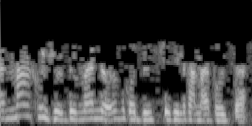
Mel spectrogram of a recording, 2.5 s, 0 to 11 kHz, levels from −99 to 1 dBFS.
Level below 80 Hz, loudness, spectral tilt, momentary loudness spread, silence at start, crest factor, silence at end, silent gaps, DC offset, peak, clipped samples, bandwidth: -76 dBFS; -29 LUFS; -10.5 dB/octave; 3 LU; 0 s; 16 dB; 0.05 s; none; under 0.1%; -14 dBFS; under 0.1%; 3.6 kHz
